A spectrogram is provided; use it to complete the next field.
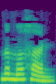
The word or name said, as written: memohon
